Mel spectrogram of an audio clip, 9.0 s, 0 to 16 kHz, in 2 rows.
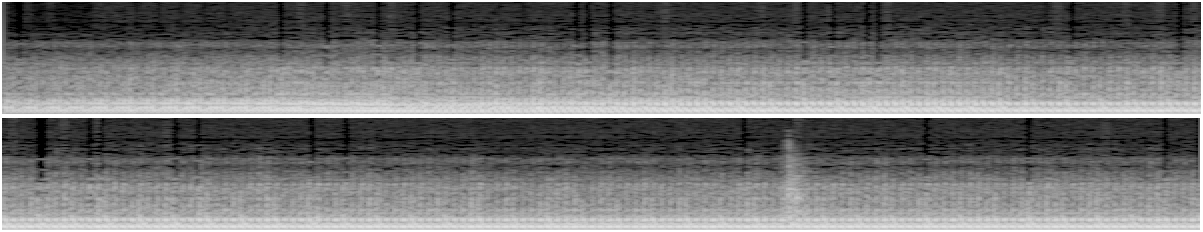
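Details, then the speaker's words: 2006 Saturn Ion Redline supercharged, 116,602 miles, just started: engine revs then settles to a steady run under a loud raspy puffing chatter from a major exhaust leak. "It does have a major exhaust leak too, so not hear me once this gets going."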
